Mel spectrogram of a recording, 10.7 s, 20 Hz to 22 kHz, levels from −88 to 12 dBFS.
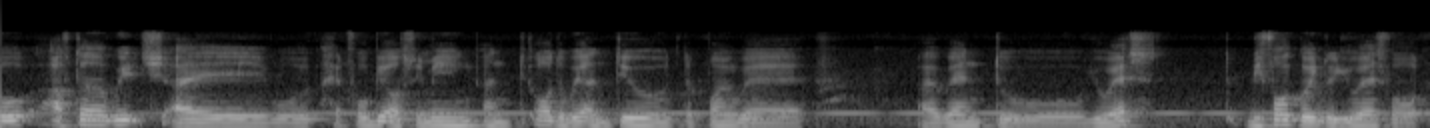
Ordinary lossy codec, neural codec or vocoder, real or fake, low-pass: none; none; real; none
